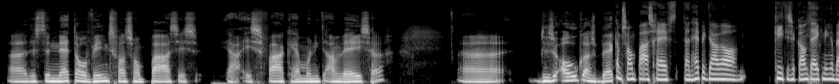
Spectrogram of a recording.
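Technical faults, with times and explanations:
3.72 s, damaged data in a compressed stream: right after "is vaak helemaal niet" a brief glitch cuts into the speech. A corrupted frame made the decoder misread its contents and lose sync, and it resynchronised at the next valid frame header.
6.12 s to the end, section at the wrong speed: after "dus ook als" the speech suddenly runs 1.74 times too fast and its pitch jumps by close to ten semitones, so it sounds high and hurried until the clip ends. The likely cause is that this stretch was played or edited against the wrong clock. A pitch-shift fault would move only the pitch, but here the timing and the pitch change together, which shows the speed itself is wrong.
7.60–7.63 s, damaged data in a compressed stream: inside the sped-up stretch another short glitch of about 30 ms breaks the sound. As at 3.72 s, the decoder hit corrupted frames, could not decode them properly and had to find the next frame header again. 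The sudden glitch stands apart from the steady speed change around it.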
